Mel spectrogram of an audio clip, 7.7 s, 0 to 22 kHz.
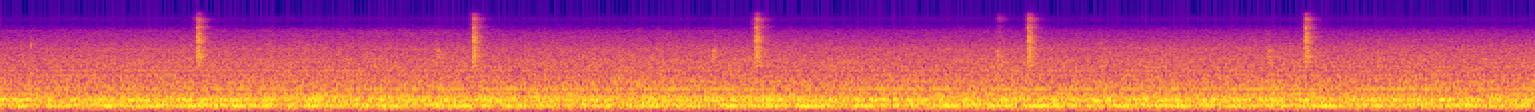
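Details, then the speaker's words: FMTV military truck, diagnostic-tool actuation of front-left ABS modulator valve at 100 ms: sharp short air clicks about every 1.5 seconds over steady engine hum as it depressurizes and holds pressure; normal valve actuation on test. "I'm going to select for 100 milliseconds, and as soon as I select this, you'll hear it begin to actuate. You'll hear the valve begin to actuate."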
